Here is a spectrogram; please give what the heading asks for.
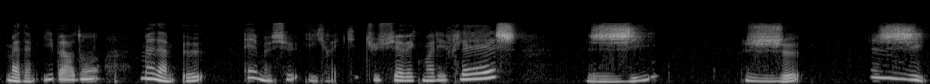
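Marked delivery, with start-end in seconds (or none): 5.9-9.3 "J", "je", "J" with a long buzzing zh; soft "ji, je, ji", each syllable held. Shown as a demonstration. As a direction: sound out "J", "je", "J" one by one, like a water jet. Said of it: "il chante comme le jet d'eau".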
